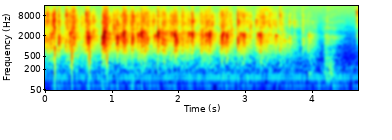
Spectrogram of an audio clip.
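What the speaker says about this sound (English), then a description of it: "Give a hand clap for those guys." Audience hand clapping at a TCAT Morristown ceremony: dense, lively applause from a crowd, loud at first and then gradually thinning and fading out near the end.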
